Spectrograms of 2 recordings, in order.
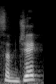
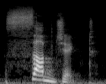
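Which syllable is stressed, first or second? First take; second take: second; first. First: The stress is on the second syllable. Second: The stress is on the first syllable. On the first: It is a verb. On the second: It is a noun.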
